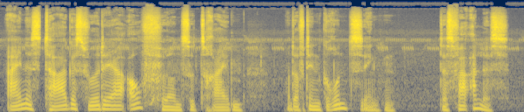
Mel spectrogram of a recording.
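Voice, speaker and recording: A young man playing a brooding, guilt-haunted seventeen-year-old boy, narrating his story in measured, introspective short sentences in a radio drama. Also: mid-range voice, expressive, a little mellow, slight background noise, natural voice. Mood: wistful, numb. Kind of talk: literary first-person radio drama narration. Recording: music bed behind the voice.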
